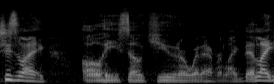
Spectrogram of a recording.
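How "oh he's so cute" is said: very low, badly damaged, wrecked voice. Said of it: "she's talking to my nephew like that".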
